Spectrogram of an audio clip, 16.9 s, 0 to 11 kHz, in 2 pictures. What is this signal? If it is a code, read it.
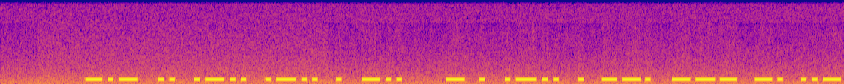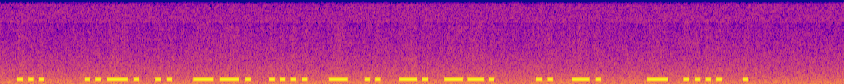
Morse code, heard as a keyed tone, hand-sent with a bug key, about 22 wpm, 650 Hz. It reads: KILLED TELEGONUS FIGHTING IN THE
